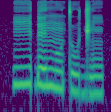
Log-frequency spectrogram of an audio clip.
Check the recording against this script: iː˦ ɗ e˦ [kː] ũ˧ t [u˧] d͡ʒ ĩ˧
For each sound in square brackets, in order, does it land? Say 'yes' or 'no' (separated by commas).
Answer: no, yes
